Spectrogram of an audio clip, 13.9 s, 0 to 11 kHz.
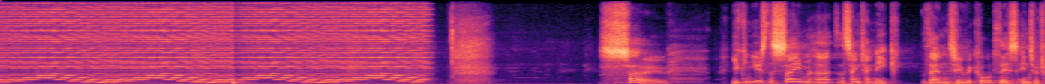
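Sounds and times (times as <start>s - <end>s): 
synthesizer arpeggio sped up eight times as an effect: 0.0s - 5.8s
speech: 9.8s - 13.9s.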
